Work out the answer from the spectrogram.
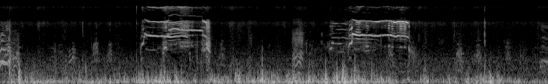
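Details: Ring-billed gulls mobbing bread and crackers at North Lakes, recorded by a phone among the birds: two loud bursts of high, strident overlapping cries separated by about two seconds of low rumbling noise.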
